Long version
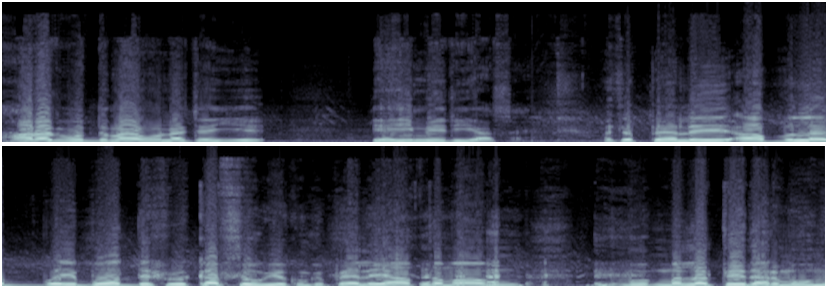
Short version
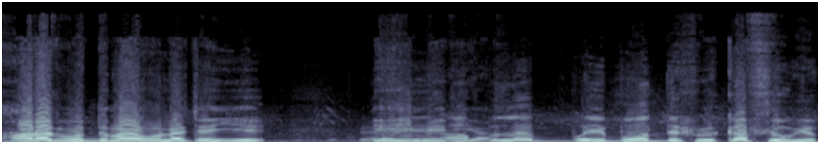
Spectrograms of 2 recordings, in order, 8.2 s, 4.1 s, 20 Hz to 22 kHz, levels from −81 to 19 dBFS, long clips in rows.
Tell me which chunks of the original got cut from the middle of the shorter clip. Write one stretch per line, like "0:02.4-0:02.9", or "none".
0:02.3-0:03.8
